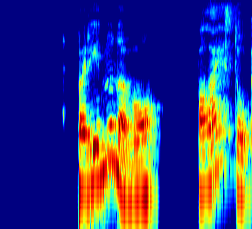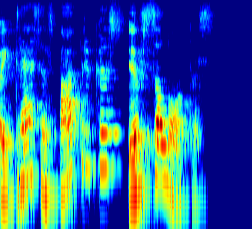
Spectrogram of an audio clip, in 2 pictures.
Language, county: Lithuanian, Alytus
